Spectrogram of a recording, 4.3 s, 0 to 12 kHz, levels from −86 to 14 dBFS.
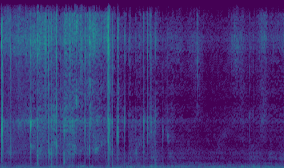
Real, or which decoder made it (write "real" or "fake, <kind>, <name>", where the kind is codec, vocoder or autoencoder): fake, codec, SNAC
